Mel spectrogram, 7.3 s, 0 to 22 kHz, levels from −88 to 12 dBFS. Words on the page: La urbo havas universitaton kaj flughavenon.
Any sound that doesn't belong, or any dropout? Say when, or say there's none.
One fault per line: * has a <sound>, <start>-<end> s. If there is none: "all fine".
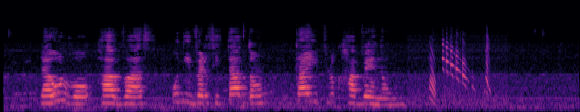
* has a chirp, 5.3-6.1 s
